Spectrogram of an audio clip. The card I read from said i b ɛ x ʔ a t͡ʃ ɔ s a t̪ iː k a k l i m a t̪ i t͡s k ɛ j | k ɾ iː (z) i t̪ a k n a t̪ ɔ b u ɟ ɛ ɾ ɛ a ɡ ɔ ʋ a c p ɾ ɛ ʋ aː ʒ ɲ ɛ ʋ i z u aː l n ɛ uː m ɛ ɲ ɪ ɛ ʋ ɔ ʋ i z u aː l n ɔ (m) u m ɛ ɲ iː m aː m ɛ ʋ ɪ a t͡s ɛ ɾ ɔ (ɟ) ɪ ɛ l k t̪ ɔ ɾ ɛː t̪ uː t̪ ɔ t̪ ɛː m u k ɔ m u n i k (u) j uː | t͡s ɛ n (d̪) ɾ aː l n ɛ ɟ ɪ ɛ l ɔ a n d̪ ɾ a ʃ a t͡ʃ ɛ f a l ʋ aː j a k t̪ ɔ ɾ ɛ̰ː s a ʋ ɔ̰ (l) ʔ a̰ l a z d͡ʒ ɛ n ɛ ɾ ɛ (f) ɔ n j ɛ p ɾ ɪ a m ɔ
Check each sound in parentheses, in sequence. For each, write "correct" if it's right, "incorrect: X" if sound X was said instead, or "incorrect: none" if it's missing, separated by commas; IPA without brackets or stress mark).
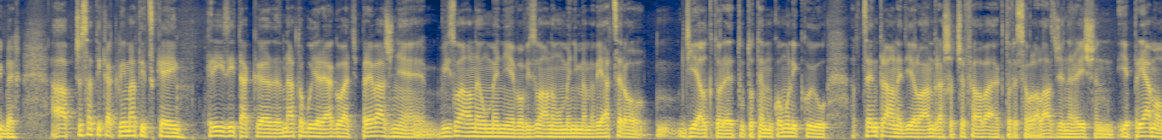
correct, correct, correct, correct, incorrect: t̪, correct, incorrect: ʃ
